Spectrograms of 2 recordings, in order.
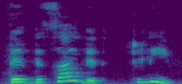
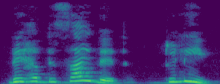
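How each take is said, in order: First: The word have is contracted to 've. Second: The word have is said in full. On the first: This is the spoken form. "we'll proceed with the spoken English" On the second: This is the written form. "what is there for written English"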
